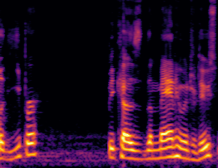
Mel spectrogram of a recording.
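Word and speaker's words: Ypres: Uh, and it is about the first battle of I call it Yeper because the man who introduced me to it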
